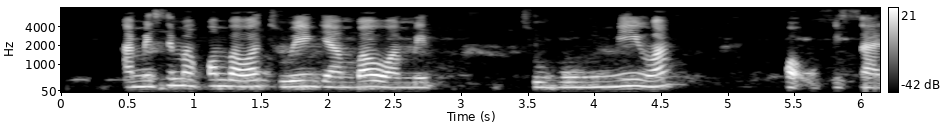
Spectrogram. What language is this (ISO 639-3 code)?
swa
